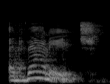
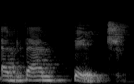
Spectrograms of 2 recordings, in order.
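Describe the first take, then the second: First: The T is dropped, American style. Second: The T is pronounced, British style.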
